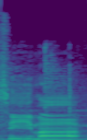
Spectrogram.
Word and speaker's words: สีมา: ครับ ที่ 2 ครับ สี มา อ่าน ว่า สีมา สี มา อ่าน ว่า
